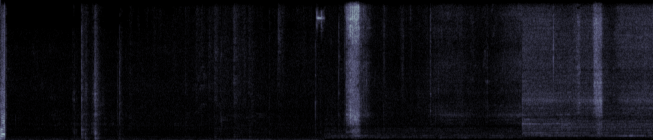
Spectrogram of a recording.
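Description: Quiet handling of a nut-milk maker: a couple of faint clicks about a second in and a short scrape about four and a half seconds in as the jar is seated on its base and the control panel touched, then a faint steady hum over the last second and a half.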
